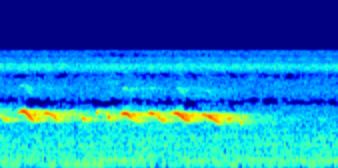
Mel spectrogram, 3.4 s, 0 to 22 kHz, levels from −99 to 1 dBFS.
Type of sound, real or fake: real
